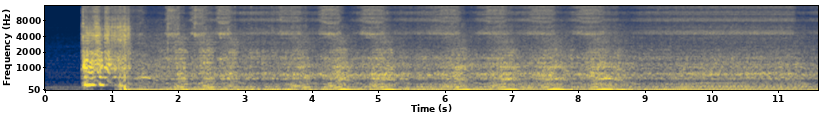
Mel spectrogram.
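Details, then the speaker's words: Mercedes 190SL with freshly rebuilt Solex 44PHH carburetors, cold start after several days unused, around 93°F ambient, choke on: quick catch, brief flare, then a smooth steady idle before warm-up; normal cold start and idle. "nice smooth idle. Now we're going to rev up the engine and get us warmed up here."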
